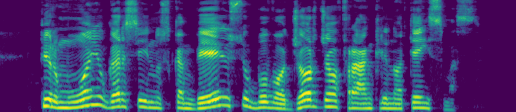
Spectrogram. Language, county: Lithuanian, Alytus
